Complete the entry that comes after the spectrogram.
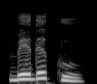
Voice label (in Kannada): "ಬೆದಕು" Kannada; bedaku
